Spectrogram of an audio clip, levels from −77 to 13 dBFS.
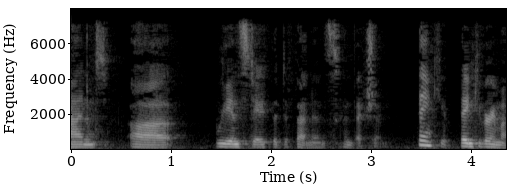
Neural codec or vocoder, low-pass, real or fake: none; 7.2 kHz; real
